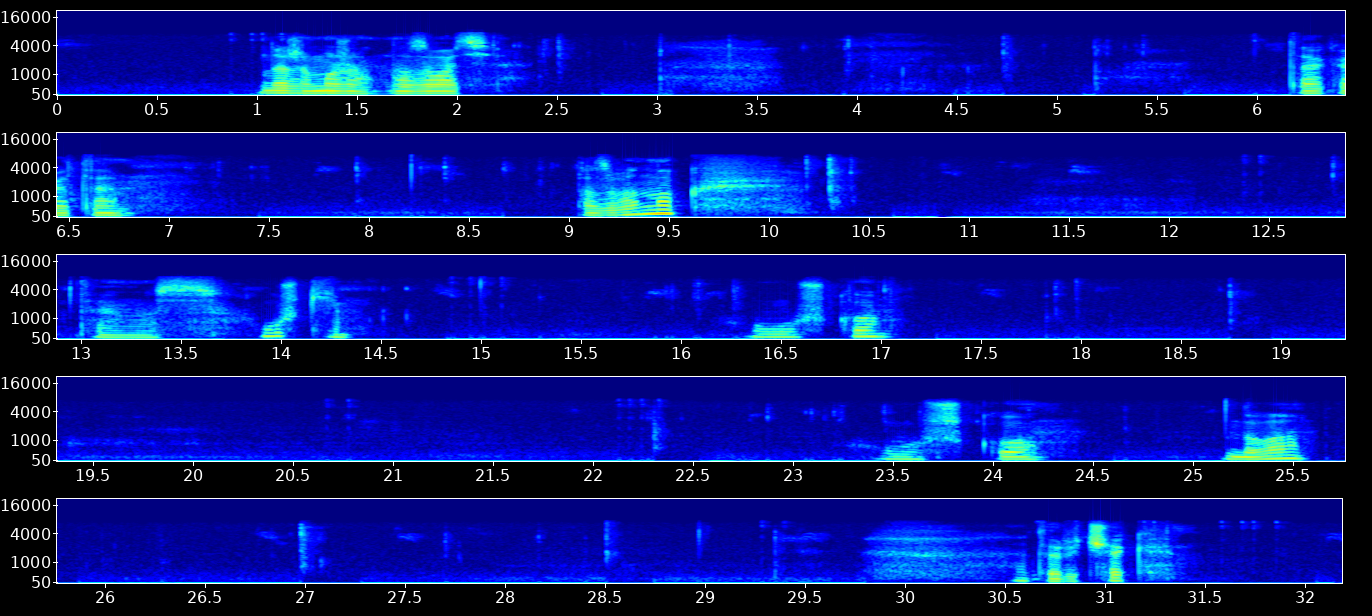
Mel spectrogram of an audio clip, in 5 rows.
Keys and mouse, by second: 1.0-11.0 drag, 12.5 click, 14.9-19.5 drag, 20.8 click, 22.4-27.4 drag, 29.4 click, 31.2 click, 31.6-32.1 drag.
